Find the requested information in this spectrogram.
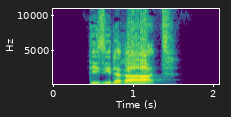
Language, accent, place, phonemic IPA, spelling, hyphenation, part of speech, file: German, Germany, Berlin, /dezideˈʁaːt/, Desiderat, De‧si‧de‧rat, noun, De-Desiderat.ogg
- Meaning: desideratum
